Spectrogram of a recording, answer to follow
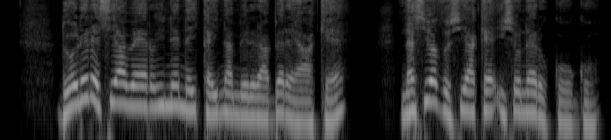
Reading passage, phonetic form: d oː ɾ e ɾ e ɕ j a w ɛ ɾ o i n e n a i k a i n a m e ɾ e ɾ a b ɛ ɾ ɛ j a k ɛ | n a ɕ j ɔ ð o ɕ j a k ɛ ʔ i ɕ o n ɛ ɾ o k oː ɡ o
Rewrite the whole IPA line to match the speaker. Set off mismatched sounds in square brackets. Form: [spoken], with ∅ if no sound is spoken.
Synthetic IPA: d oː ɾ e ɾ e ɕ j a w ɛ ɾ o i n e n [e] i k a i n a m e ɾ e ɾ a b ɛ ɾ ɛ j a k ɛ | n a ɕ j ɔ ð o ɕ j a k ɛ ʔ i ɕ o n ɛ ɾ o k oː ɡ o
